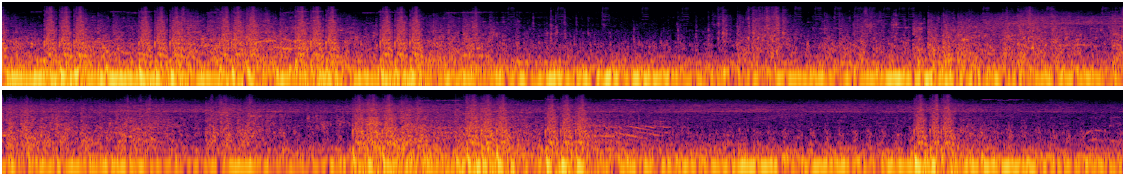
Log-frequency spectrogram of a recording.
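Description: A rifle fires bursts of gunshots that echo off rock.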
